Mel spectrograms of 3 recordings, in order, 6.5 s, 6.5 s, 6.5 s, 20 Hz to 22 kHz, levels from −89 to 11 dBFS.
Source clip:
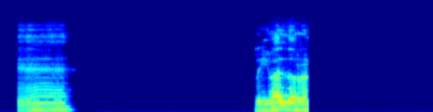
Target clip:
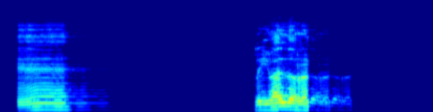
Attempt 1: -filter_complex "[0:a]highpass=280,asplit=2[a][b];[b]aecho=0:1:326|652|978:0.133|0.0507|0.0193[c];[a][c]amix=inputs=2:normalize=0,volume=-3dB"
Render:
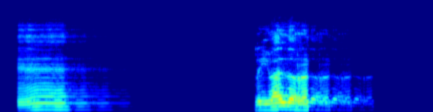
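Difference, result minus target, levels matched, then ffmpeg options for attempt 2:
echo-to-direct +6.5 dB
-filter_complex "[0:a]highpass=280,asplit=2[a][b];[b]aecho=0:1:326|652:0.0631|0.024[c];[a][c]amix=inputs=2:normalize=0,volume=-3dB"

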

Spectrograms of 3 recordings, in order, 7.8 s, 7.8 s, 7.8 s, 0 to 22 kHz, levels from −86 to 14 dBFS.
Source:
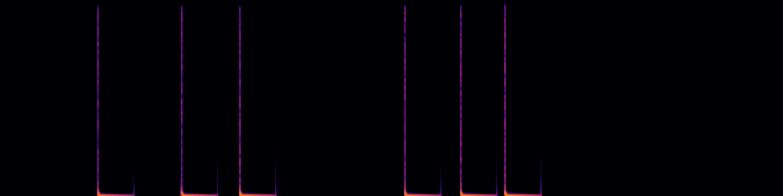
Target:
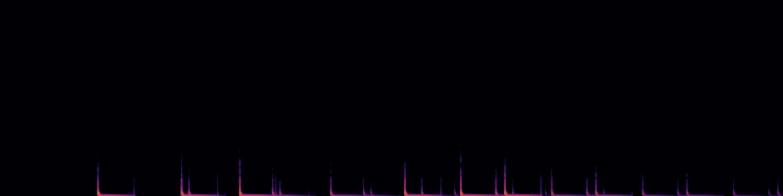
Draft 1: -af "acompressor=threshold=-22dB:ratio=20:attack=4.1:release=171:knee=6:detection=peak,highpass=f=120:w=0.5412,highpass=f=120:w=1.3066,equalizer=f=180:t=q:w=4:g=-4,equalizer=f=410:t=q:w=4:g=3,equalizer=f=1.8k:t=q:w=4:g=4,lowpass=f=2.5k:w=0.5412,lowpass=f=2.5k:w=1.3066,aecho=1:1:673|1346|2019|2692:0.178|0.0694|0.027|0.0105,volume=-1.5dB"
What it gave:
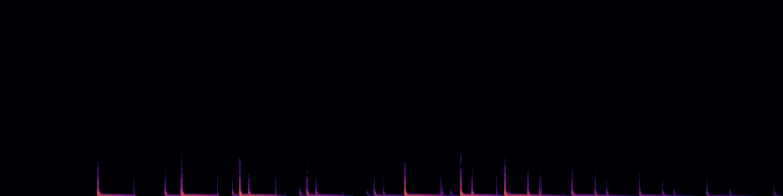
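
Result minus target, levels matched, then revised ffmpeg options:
echo 0.237 s early
-af "acompressor=threshold=-22dB:ratio=20:attack=4.1:release=171:knee=6:detection=peak,highpass=f=120:w=0.5412,highpass=f=120:w=1.3066,equalizer=f=180:t=q:w=4:g=-4,equalizer=f=410:t=q:w=4:g=3,equalizer=f=1.8k:t=q:w=4:g=4,lowpass=f=2.5k:w=0.5412,lowpass=f=2.5k:w=1.3066,aecho=1:1:910|1820|2730|3640:0.178|0.0694|0.027|0.0105,volume=-1.5dB"

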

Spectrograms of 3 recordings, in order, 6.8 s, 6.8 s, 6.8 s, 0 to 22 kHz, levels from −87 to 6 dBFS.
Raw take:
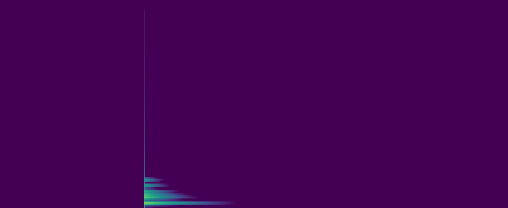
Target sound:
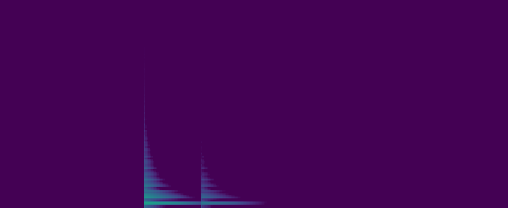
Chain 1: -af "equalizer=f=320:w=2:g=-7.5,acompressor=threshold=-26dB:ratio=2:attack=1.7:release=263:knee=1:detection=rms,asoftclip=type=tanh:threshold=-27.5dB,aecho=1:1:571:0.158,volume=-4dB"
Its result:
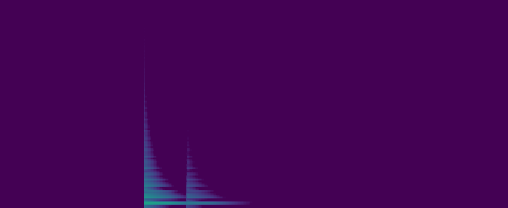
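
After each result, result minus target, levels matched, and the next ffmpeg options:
echo 0.195 s early; compressor: peak gain reduction -3 dB
-af "equalizer=f=320:w=2:g=-7.5,acompressor=threshold=-26dB:ratio=2:attack=1.7:release=263:knee=1:detection=rms,asoftclip=type=tanh:threshold=-27.5dB,aecho=1:1:766:0.158,volume=-4dB"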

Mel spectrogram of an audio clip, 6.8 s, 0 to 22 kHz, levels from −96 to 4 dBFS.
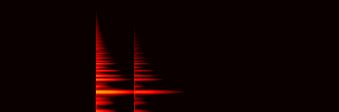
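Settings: compressor: peak gain reduction -3 dB
-af "equalizer=f=320:w=2:g=-7.5,acompressor=threshold=-32.5dB:ratio=2:attack=1.7:release=263:knee=1:detection=rms,asoftclip=type=tanh:threshold=-27.5dB,aecho=1:1:766:0.158,volume=-4dB"

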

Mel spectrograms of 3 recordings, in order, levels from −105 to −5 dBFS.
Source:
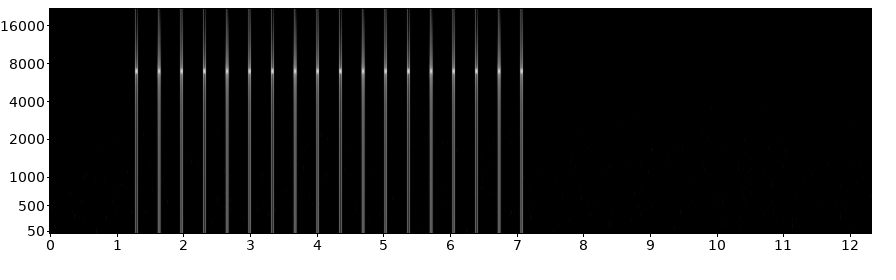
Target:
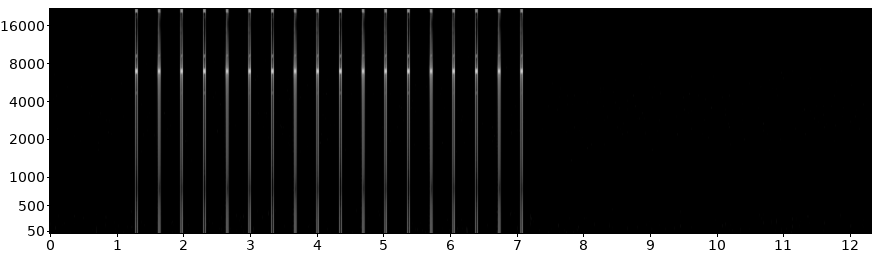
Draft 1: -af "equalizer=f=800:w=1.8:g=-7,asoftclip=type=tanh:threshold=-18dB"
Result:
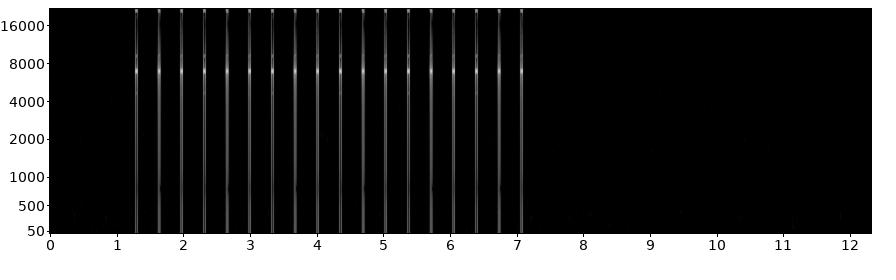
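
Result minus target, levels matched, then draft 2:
1000 Hz band +3.0 dB
-af "equalizer=f=800:w=1.8:g=-17,asoftclip=type=tanh:threshold=-18dB"

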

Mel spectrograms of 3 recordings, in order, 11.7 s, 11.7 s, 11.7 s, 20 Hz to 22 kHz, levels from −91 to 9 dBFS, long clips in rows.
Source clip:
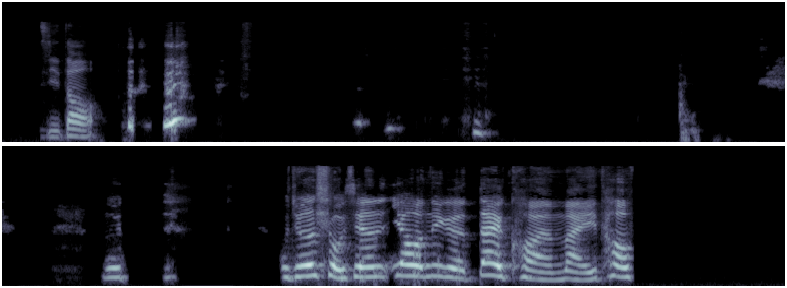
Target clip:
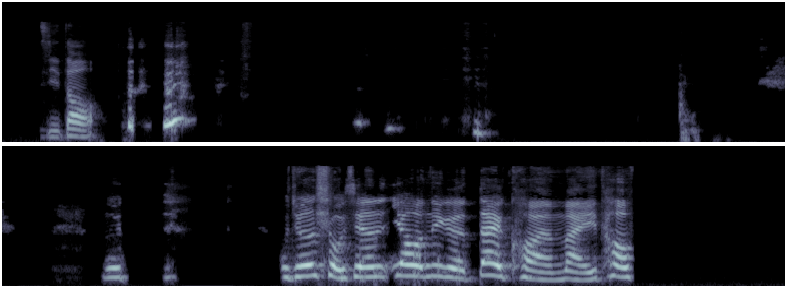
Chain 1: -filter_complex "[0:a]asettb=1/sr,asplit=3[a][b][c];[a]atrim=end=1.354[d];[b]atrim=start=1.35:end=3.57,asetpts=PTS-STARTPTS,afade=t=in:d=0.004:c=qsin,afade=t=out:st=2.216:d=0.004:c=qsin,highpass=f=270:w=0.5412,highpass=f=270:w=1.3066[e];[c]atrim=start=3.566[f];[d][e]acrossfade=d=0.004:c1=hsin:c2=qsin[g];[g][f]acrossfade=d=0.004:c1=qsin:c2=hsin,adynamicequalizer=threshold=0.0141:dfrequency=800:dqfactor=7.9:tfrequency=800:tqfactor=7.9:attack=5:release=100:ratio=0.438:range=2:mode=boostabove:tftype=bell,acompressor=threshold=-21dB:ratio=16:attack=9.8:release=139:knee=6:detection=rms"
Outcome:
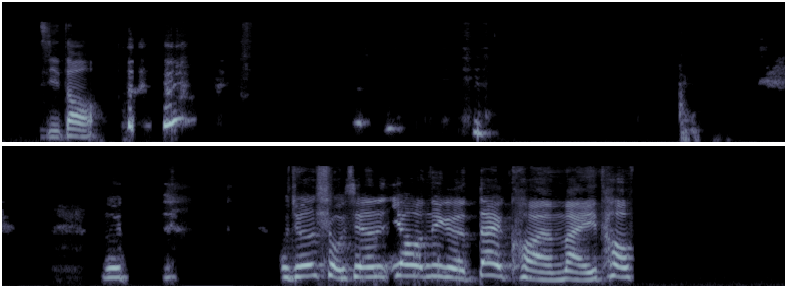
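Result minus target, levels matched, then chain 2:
compressor: peak gain reduction +9.5 dB
-filter_complex "[0:a]asettb=1/sr,asplit=3[a][b][c];[a]atrim=end=1.354[d];[b]atrim=start=1.35:end=3.57,asetpts=PTS-STARTPTS,afade=t=in:d=0.004:c=qsin,afade=t=out:st=2.216:d=0.004:c=qsin,highpass=f=270:w=0.5412,highpass=f=270:w=1.3066[e];[c]atrim=start=3.566[f];[d][e]acrossfade=d=0.004:c1=hsin:c2=qsin[g];[g][f]acrossfade=d=0.004:c1=qsin:c2=hsin,adynamicequalizer=threshold=0.0141:dfrequency=800:dqfactor=7.9:tfrequency=800:tqfactor=7.9:attack=5:release=100:ratio=0.438:range=2:mode=boostabove:tftype=bell,acompressor=threshold=-11dB:ratio=16:attack=9.8:release=139:knee=6:detection=rms"

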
